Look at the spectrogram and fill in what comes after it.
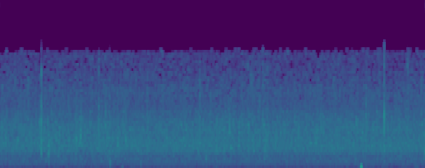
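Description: Steady rain falling, an even hiss with scattered individual drops, and one sharp louder tap about four and a half seconds in.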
